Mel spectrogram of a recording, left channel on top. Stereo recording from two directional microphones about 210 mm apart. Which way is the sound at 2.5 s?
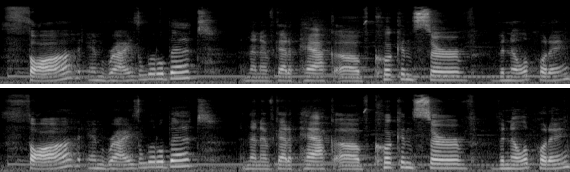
40° right (ahead or behind).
